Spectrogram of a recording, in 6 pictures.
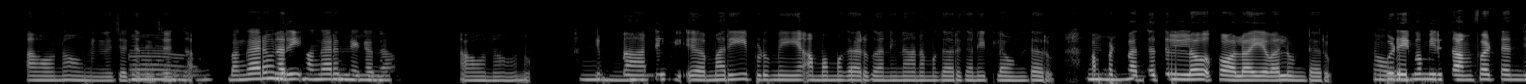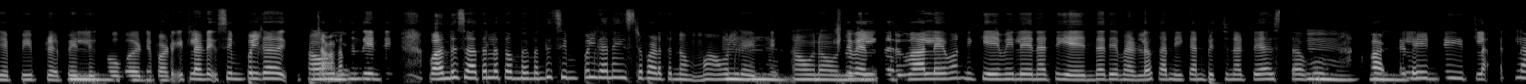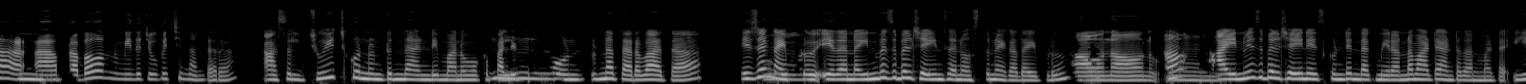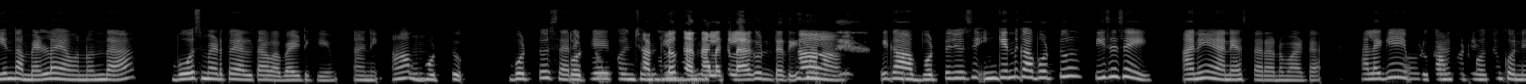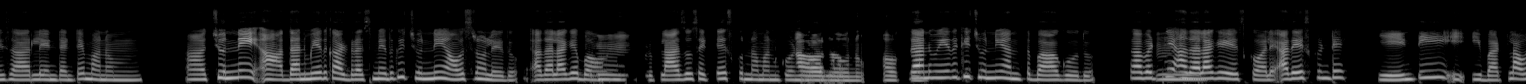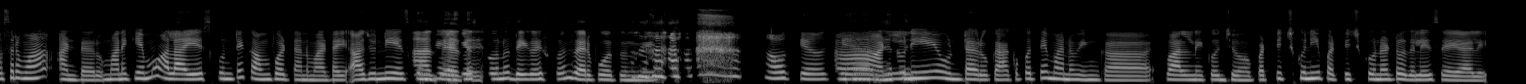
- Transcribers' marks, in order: in English: "లుక్"; in English: "ఫాలో"; in English: "కంఫర్ట్"; in English: "బర్త్‌డే పార్టీ"; in English: "సింపుల్‌గా"; in English: "సింపుల్‌గానే"; other background noise; other noise; in English: "ఇన్విజిబుల్ చైన్స్"; in English: "ఇన్విజిబుల్ చైన్"; laughing while speaking: "క నలకలాగుంటది"; in English: "కంఫర్ట్"; in English: "డ్రెస్"; in English: "ప్లాజో సెట్"; in English: "కంఫర్ట్"; laughing while speaking: "ఎగేసుకొను, దిగేసుకొను సరిపోతుంది"; laugh
- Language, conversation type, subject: Telugu, podcast, సౌకర్యం కంటే స్టైల్‌కి మీరు ముందుగా ఎంత ప్రాధాన్యం ఇస్తారు?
